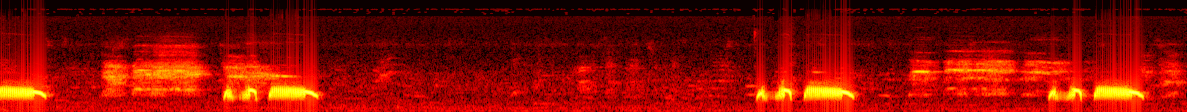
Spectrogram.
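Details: A spotted dove gives its urging and calling coo song: mellow, hollow coos in short phrases of two or three notes, repeated every few seconds.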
